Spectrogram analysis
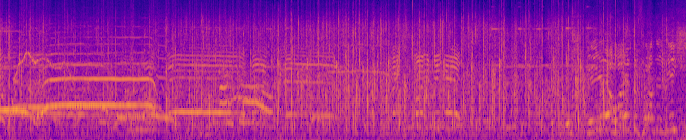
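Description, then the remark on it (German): A large audience in Germany applauds loudly and steadily for about ten seconds, dense clapping mixed with cheering and a few high whistle-like voices that rise over the crowd in the first half, applauding everyone who has come, including people from Austria and southern Germany. “Ein Applaus für alle, die heute hier sind, erstmal.”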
